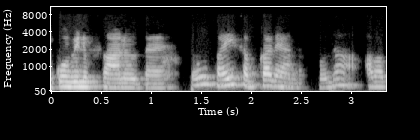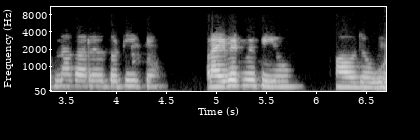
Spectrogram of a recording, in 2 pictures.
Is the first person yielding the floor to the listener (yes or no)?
yes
